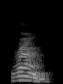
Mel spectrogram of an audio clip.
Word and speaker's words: run: Por ejemplo, nosotros decíamos el verbo correr, run. Es un sonido schwa también, míralo. run, Run, run. Ese que te decía que va entre una A y una O.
